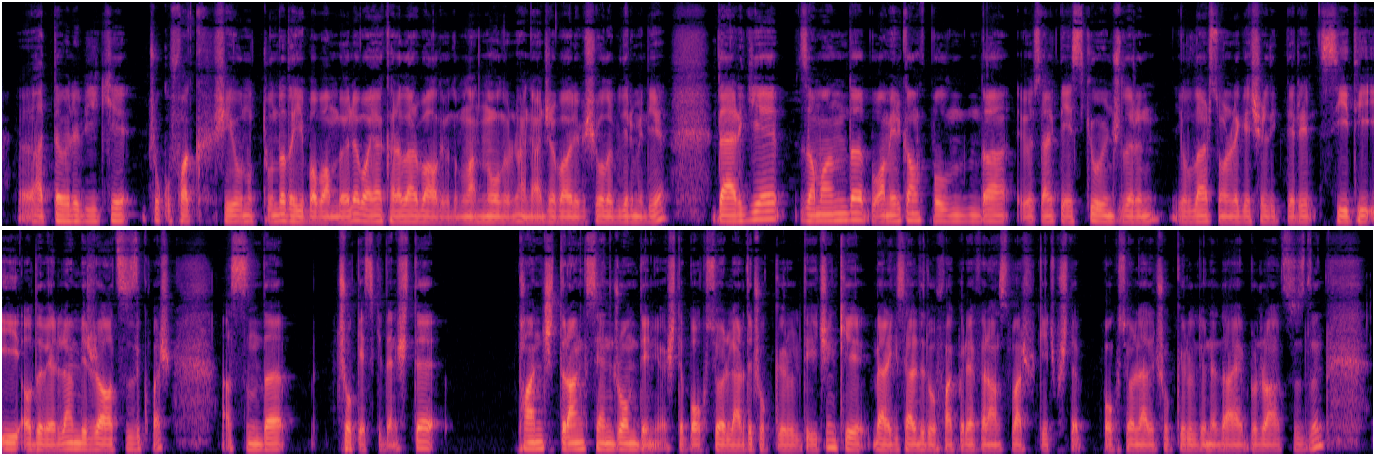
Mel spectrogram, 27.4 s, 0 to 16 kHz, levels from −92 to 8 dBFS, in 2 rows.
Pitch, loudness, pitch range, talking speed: 90 Hz, -24 LUFS, 85-100 Hz, 150 wpm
